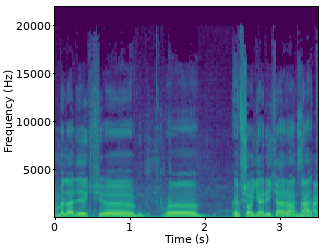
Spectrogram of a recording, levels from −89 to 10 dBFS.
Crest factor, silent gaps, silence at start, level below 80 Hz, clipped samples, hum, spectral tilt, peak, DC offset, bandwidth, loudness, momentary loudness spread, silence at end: 14 dB; none; 0 s; -42 dBFS; under 0.1%; none; -5.5 dB/octave; -4 dBFS; under 0.1%; 19.5 kHz; -17 LUFS; 9 LU; 0 s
